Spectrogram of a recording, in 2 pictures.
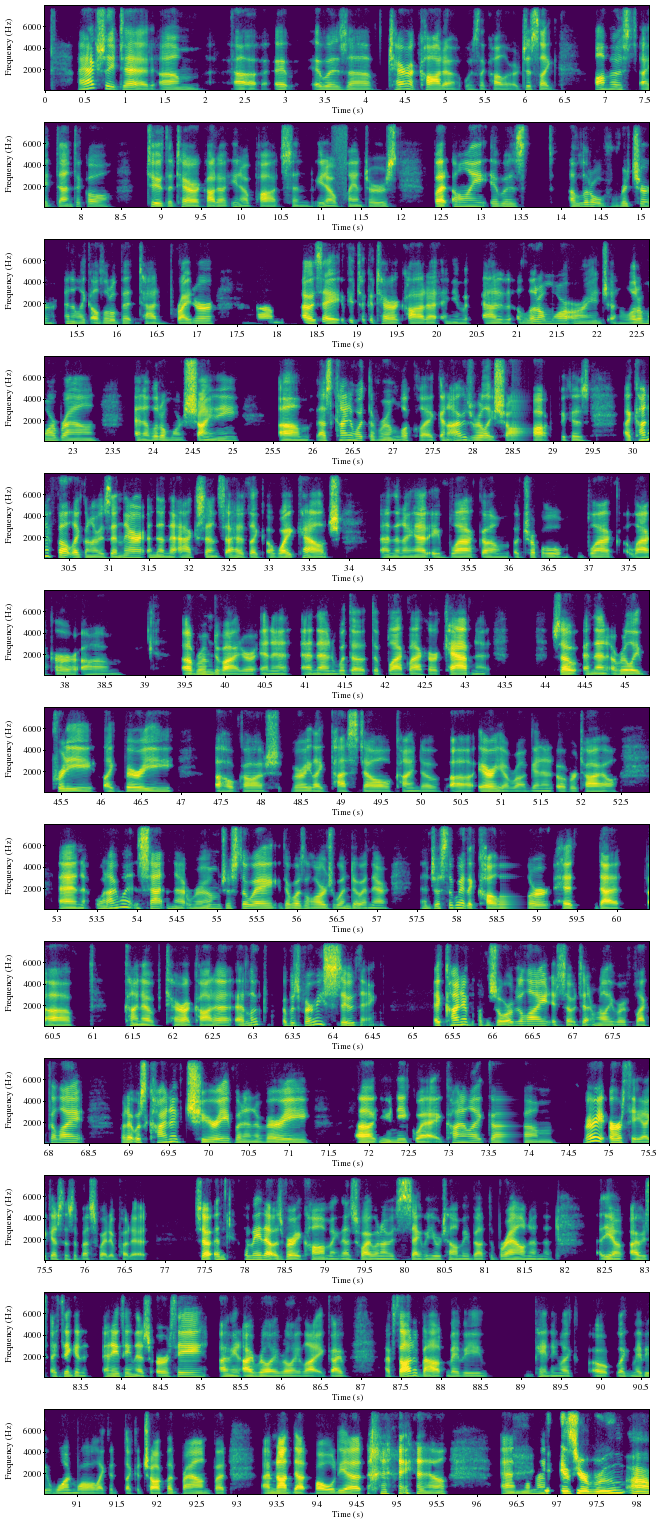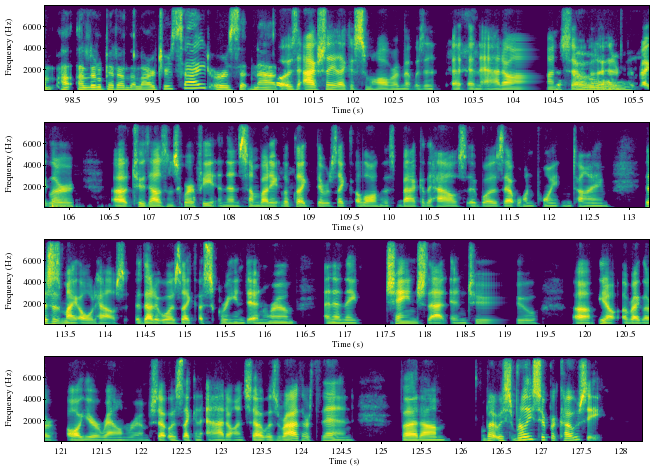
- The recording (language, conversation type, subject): English, unstructured, What paint colors have actually looked good on your walls?
- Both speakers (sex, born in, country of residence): female, United States, United States; female, United States, United States
- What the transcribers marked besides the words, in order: tapping; other background noise; distorted speech; chuckle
